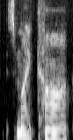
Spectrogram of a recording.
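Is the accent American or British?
American. The r at the end of car is pronounced.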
